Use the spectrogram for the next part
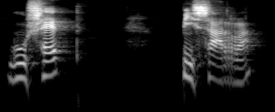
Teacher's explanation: Tenim la doble S, que sona sorda, alveolar. També sol anar entre vocals.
